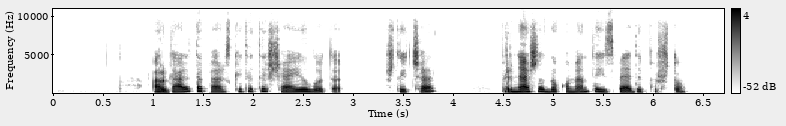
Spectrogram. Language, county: Lithuanian, Vilnius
